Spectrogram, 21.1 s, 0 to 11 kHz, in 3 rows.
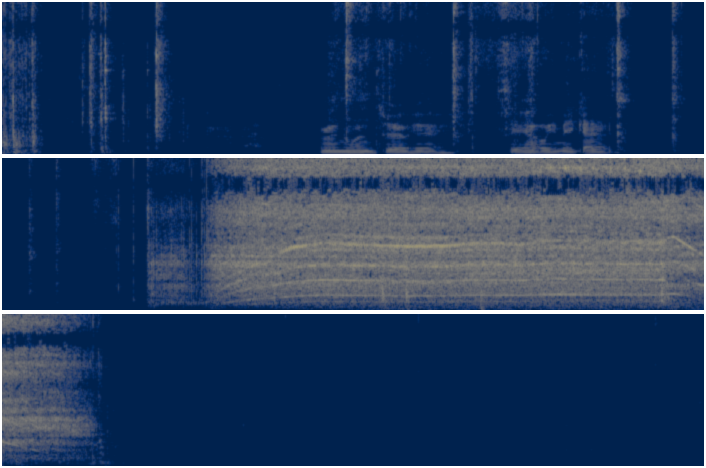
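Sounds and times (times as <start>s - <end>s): wire stripper motor whining: 8.5s - 15.2s.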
